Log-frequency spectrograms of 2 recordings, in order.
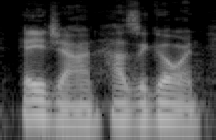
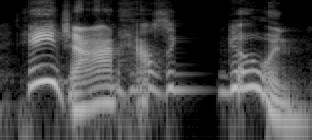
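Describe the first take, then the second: First: Said in the usual way. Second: Very high, squeaky hello; hammed-up falsetto sales greeting; exaggerated greeting. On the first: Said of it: "how I normally am". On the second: Shown as a demonstration. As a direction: overdo it in a comically high voice. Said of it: "I'm kinda exaggerating it".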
